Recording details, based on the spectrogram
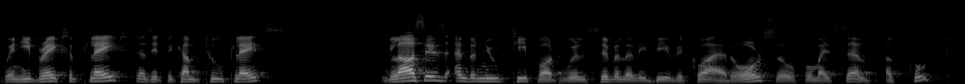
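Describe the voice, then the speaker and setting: A man voicing a moody, proud and sensitive Indian gentleman in an audiobook, with emphatic, fretful delivery. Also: medium pitch, measured pace, voice pushed up, natural voice. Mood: irritable.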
